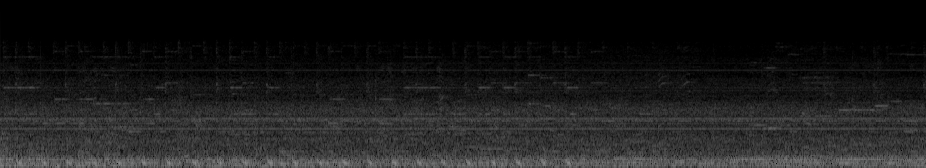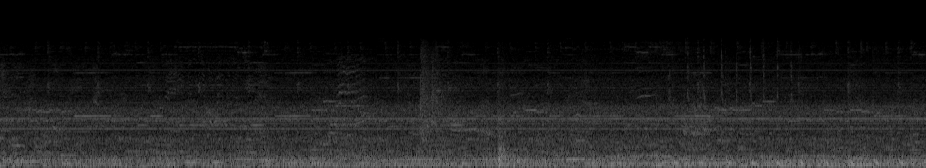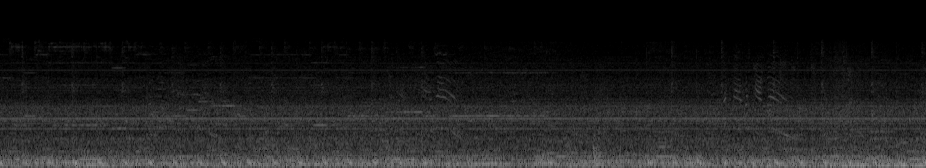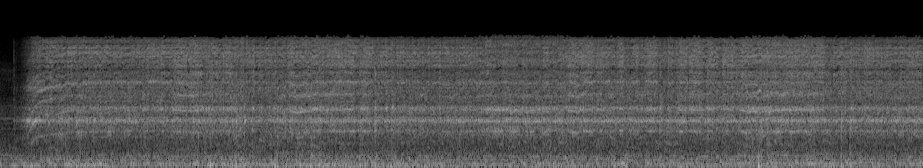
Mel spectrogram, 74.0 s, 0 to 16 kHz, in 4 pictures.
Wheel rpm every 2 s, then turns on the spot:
0, 0, 0, 0, 0, 0, 0, 0, 0, 0, 0, 0, 0, 0, 0, 0, 0, 0, 0, 0, 0, 0, 0, 0, 0, 0, 0, 10, 150, 190, 180, 190, 180, 190, 190, 180, 190.
none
